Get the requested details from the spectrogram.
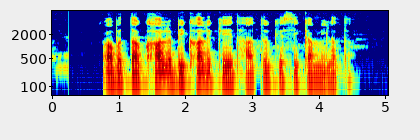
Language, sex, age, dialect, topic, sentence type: Bhojpuri, male, <18, Southern / Standard, banking, statement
